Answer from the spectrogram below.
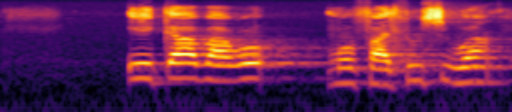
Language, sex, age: Northern Sotho, male, 26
